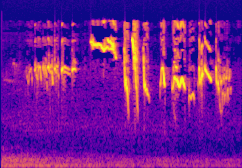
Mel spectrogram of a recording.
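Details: A female robin singing a quick, varied phrase of thin high whistles, sharp downslurs and brief trills, over a soft low rumble.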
